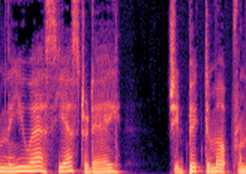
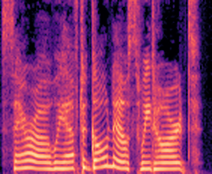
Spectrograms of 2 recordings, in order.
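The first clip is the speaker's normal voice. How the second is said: coaxing gently; 11 semitones higher than usual. A narrator's reading. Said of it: "tried to hurry the little girl along without upsetting her".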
